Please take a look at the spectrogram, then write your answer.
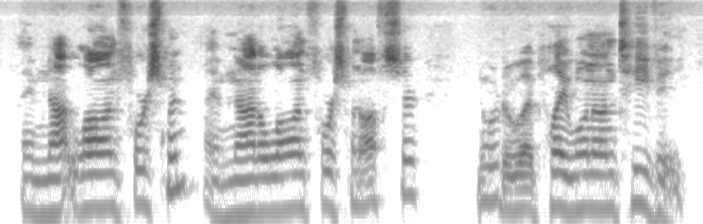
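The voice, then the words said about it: Rough, strained voice with cough. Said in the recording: “my voice is a little, uh, how we say, modulated, and I do have a cough... a severe case of bronchitis”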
